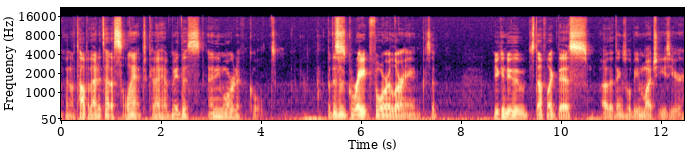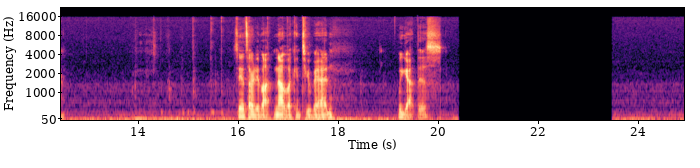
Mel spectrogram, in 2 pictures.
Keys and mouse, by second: 2.5-4.6 drag, 4.9 ctrl+z, 5.4-7.0 drag, 8.4-8.9 drag, 10.5-11.4 drag, 12.5 click, 15.0-15.4 drag, 15.6 shift+drag, 16.2 click, 17.1 shift+click, 20.2-20.9 drag, 21.2 click, 21.6 ctrl+z, 21.9 drag, 22.5-22.8 drag, 23.1 click, 23.7-24.5 drag.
